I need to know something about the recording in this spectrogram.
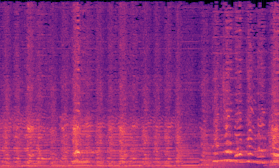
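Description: Mixed choir singing, a long low note held steady under moving upper voices; the chord shifts to a new sound about three seconds in.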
